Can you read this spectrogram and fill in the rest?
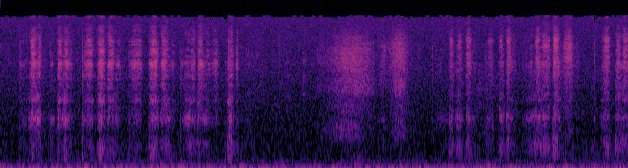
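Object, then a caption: Pencil on paper notebook page. A mechanical pencil writes continuously on a lined paper page of a spiral-bound notebook lying flat on a wooden table, while an open paperback book sits still under the other hand. Quiet, dry scratching strokes come in quick, bright bursts over a faint low background hum.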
